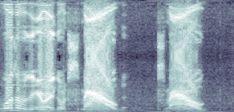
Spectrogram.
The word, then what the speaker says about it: Smaug: talking about the dragon, they were pronouncing it Smaug, not Smaug, and everybody's like, and now Now it's like everybody's saying Smaug. You just because it's spelled that way doesn't mean it's said that way.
